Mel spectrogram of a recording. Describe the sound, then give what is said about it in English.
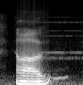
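A mobile phone ringtone sounds once with a loud, buzzy electronic tone lasting about half a second. A fainter, thinner tone follows briefly and then cuts off. “Was that my phone? Oh, this is embarrassing.”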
